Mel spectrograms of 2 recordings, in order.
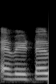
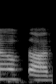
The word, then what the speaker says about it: avatar: the same avatar image, इसे एवेटर भी बोल सकते हैं, अवतार भी बोल सकते हैं। ठीक है, तो दोनों प्रोनाउंसिएशन सेम इसी वर्ड को रेफर करती है।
